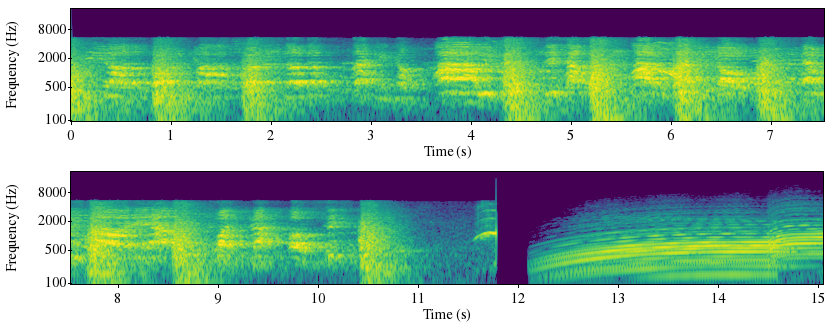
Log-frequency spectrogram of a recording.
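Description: Step team stomping and clapping while shouting in unison, with the crowd yelling along. About twelve seconds in, the sound cuts off abruptly and recorded music swells in with a rising sweep.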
